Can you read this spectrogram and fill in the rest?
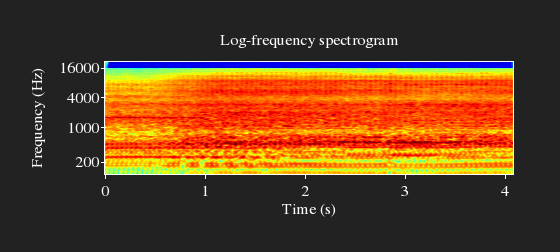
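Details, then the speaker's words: Honda Harmony II HRS216 lawnmower after a complete service and carburetor work on a badly neglected unit: even, steady putter at about 3.5 beats per second with no hunting, slightly weak-sounding but running normally on first pull. "Âm thanh hơi yếu nhưng kéo đầu tiên không tệ."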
